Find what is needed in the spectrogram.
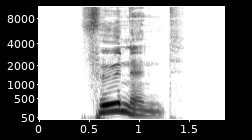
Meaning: present participle of föhnen
- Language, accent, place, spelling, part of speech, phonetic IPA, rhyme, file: German, Germany, Berlin, föhnend, verb, [ˈføːnənt], -øːnənt, De-föhnend.ogg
